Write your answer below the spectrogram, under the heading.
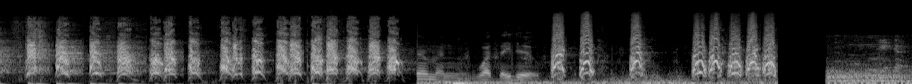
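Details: Dog barking hard and fast, a dense string of loud barks for four seconds, then barks mixed with a low rumbling background and other voices, ending in a hum.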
